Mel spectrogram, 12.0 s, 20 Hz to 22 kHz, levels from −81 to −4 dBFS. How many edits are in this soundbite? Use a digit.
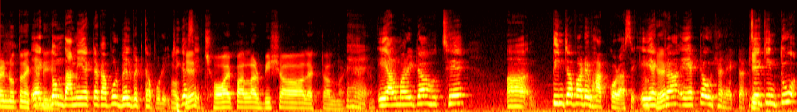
2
